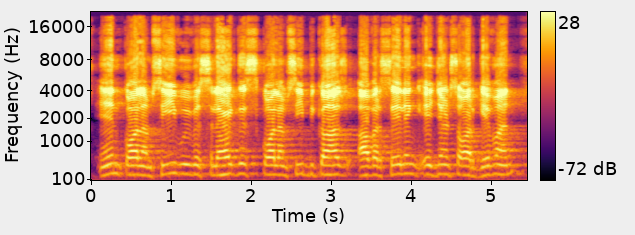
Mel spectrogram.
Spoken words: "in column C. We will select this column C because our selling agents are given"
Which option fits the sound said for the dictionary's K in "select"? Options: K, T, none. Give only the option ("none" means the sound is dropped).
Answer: none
